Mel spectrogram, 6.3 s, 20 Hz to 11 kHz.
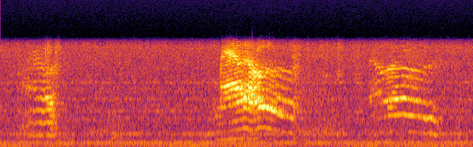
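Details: An 18-year-old mostly blind male house cat that loves carrying his toy mouse lets out a short meow, then two longer rising-and-falling meows, with a low background hum.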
